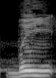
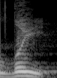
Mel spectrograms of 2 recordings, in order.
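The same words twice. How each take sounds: First: First ضي too light, close to "di"; ضي without its emphatic quality; thinned daad. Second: Corrected ضي, heavy, toward "dwi"; heavy, thickened ضي; emphatic daad. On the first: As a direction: demonstrate the faulty light ضي. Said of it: "لا نقول ضي". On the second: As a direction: model ضي with full itbaq. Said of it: "وإنما نقول ضي". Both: Shown as a demonstration.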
